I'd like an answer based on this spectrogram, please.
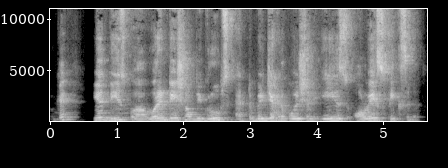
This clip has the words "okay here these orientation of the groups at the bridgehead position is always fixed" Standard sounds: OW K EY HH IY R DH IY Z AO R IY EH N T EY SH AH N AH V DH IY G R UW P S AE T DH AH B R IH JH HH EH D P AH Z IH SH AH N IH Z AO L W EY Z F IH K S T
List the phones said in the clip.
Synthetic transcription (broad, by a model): OW K EY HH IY R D IY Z AO R IY EH N T EY SH AH N AH V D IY G R UW P S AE T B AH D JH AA HH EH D P AH Z IH SH AH N IH Z AO L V EY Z F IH K S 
